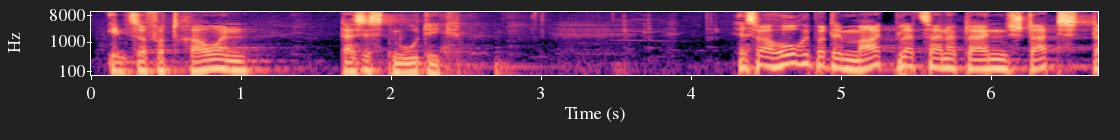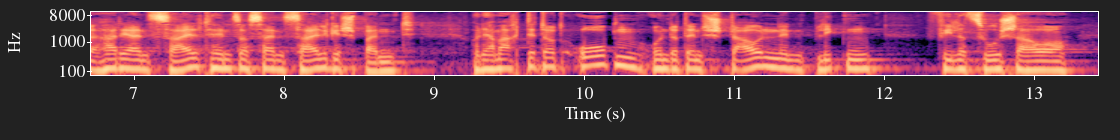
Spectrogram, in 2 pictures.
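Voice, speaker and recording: A man's voice: mid-range voice, unhurried, a little mellow. Man preaching a confirmation sermon. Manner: storytelling, quoting voices in the tale; addresses the teens directly with questions. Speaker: pastor.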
